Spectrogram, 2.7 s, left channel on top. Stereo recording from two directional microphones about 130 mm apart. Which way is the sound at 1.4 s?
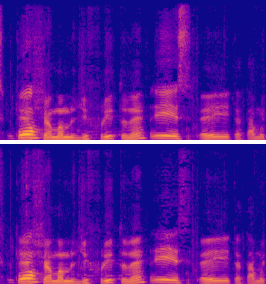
30° left (ahead or behind).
